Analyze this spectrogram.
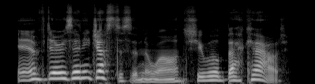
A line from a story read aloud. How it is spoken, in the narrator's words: Hermione grumbled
